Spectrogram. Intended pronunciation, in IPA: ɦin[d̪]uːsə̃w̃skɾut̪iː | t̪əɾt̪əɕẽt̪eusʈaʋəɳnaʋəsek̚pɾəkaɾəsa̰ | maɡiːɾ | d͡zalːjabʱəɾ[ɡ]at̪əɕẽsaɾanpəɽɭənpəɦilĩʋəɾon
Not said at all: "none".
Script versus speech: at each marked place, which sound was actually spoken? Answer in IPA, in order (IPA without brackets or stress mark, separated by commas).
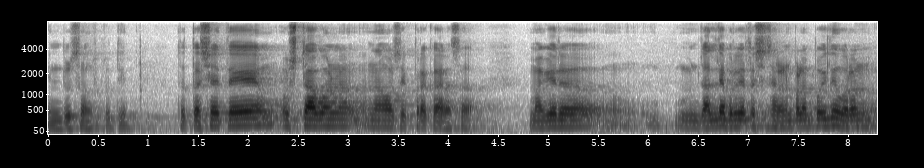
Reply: d̪, ɡ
